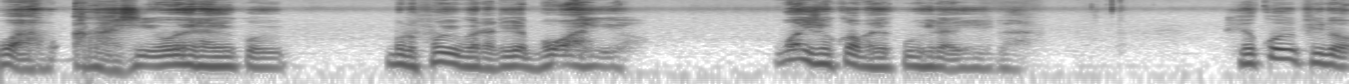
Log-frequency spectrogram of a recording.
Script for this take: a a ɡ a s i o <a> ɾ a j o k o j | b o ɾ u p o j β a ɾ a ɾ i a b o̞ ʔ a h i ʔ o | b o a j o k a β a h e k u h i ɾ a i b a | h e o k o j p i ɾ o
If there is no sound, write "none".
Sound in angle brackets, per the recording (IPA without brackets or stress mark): e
